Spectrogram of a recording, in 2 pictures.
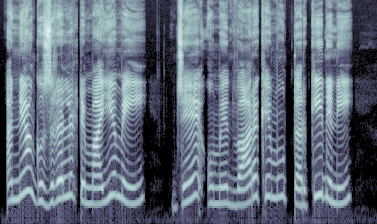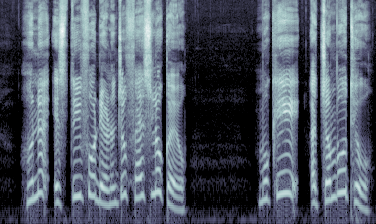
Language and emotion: Sindhi, surprised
